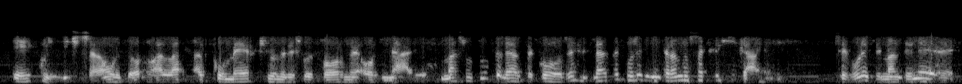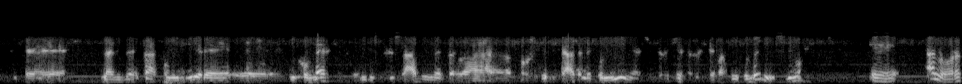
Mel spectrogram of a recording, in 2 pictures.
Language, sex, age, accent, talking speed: Italian, male, 50-69, native, 155 wpm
